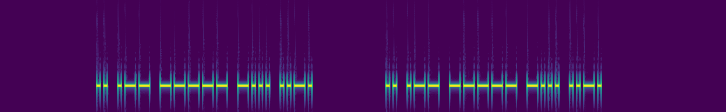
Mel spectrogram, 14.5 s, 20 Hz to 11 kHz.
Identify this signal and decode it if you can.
Morse code, heard as a keyed tone, about 17 wpm, 700 Hz. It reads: IW0BF IW0BF
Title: DXCC-100 Call Signs - 5 Characters - Repeated 2x - 17wpm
